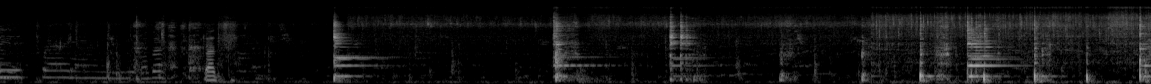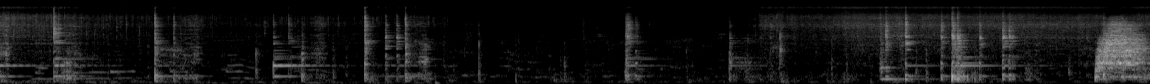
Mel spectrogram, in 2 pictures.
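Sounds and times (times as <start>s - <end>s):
spices sizzling in oil: 1.4s - 16.2s, 18.6s - 23.0s
metal ladle scraping and knocking pot: 8.6s - 12.4s, 13.0s - 16.0s, 20.3s - 23.0s.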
